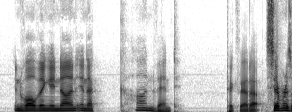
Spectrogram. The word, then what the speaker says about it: convent: The word is pronounced convent. It's pronounced coven. The password is convent.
